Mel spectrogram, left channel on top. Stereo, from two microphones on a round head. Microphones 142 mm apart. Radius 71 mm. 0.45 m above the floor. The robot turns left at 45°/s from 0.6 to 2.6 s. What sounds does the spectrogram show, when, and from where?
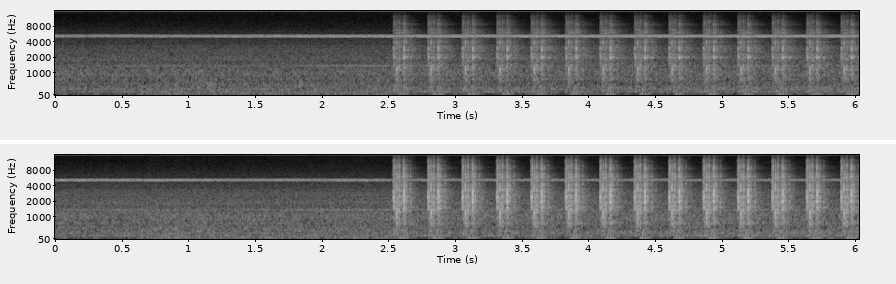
0.0 s an insect: 145° left, 3.5 m; by 6.0 s 55° left, 3.5 m
2.5 s a camera shutter: 45° right (ahead or behind), 0.6 m; by 6.0 s 50° right (ahead or behind), 0.6 m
